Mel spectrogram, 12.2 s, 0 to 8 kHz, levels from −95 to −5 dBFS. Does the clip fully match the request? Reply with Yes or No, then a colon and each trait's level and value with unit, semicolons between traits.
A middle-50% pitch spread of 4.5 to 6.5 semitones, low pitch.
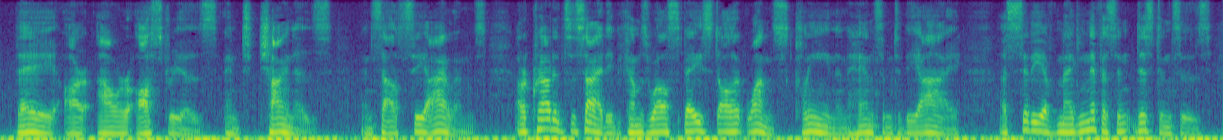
Yes: average, 4.8 semitones; low, 110 Hz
